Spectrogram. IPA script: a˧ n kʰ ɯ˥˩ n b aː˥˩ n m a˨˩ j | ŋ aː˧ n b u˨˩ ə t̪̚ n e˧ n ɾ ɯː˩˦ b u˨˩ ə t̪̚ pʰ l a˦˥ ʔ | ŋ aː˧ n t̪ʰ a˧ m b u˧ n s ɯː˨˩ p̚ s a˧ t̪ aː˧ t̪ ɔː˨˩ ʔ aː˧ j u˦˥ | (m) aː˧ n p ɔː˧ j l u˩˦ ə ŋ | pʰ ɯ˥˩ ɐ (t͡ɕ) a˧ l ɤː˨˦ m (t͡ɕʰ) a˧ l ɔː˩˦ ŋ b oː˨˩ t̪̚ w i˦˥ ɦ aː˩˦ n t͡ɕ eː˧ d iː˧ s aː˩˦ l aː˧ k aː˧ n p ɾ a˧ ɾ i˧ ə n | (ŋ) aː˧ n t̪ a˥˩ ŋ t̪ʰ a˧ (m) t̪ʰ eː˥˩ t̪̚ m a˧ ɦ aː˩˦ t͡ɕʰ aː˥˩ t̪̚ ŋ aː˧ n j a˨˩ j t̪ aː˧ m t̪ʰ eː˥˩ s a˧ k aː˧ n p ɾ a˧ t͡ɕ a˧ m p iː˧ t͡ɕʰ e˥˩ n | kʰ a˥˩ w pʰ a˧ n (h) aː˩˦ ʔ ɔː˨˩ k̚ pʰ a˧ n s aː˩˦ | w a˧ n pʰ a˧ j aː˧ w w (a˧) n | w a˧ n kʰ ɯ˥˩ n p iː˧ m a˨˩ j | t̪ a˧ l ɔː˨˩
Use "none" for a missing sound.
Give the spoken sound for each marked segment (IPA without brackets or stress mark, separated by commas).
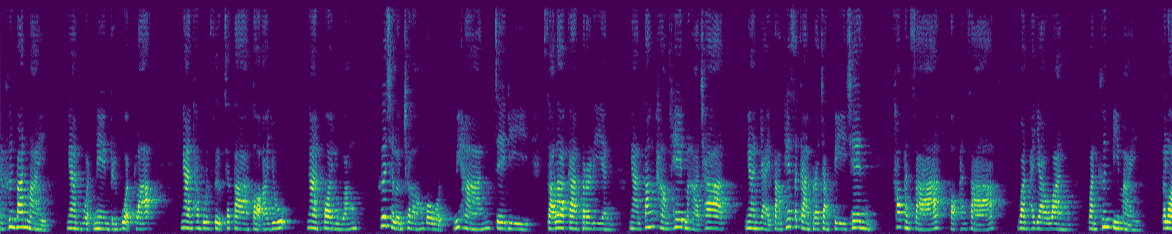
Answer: ŋ, t͡ɕʰ, t͡ɕʰ, ŋ, m, s, a˧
